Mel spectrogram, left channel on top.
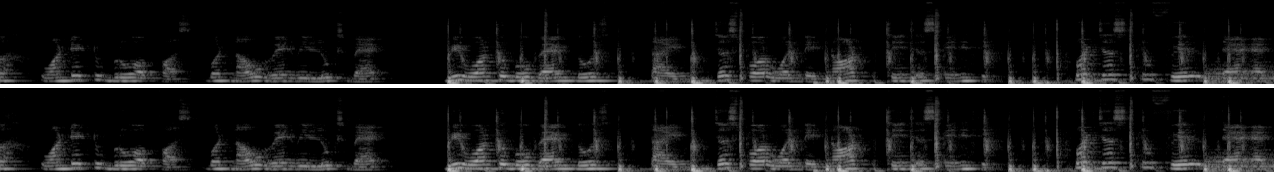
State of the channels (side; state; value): left; quieter; 3.2 dB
